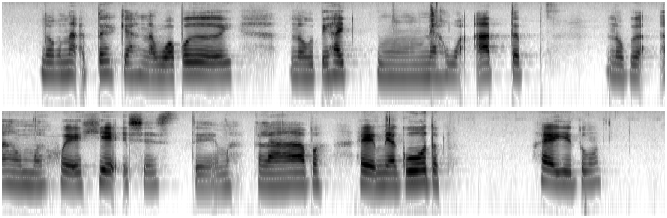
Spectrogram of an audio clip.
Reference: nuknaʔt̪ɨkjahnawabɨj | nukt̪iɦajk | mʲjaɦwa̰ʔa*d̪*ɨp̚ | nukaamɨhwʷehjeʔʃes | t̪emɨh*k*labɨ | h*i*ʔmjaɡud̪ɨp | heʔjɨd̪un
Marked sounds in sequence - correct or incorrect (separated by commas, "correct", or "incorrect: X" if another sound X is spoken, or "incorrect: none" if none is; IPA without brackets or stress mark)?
incorrect: t̪, correct, incorrect: e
